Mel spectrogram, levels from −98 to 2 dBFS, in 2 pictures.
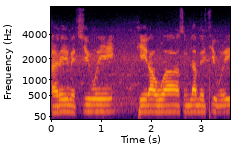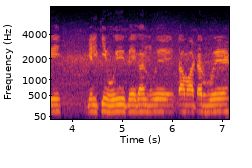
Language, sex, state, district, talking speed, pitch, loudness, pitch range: Hindi, male, Uttar Pradesh, Ghazipur, 115 wpm, 135 Hz, -22 LUFS, 130-135 Hz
